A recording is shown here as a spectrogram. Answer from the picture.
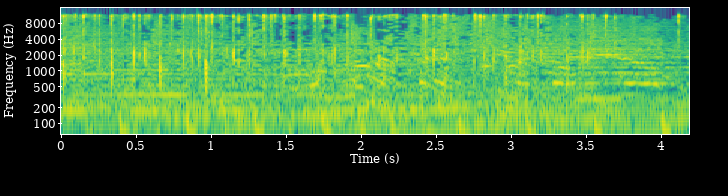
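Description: Background music: a song with a singing voice over a steady beat.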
